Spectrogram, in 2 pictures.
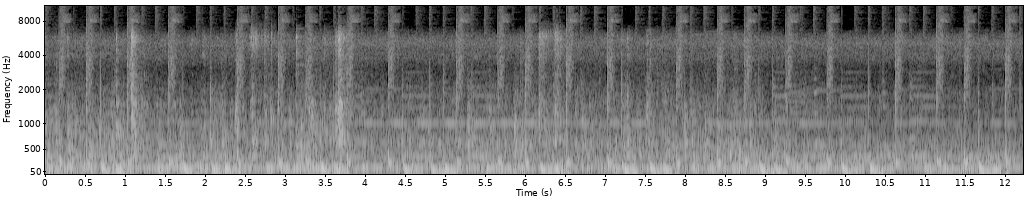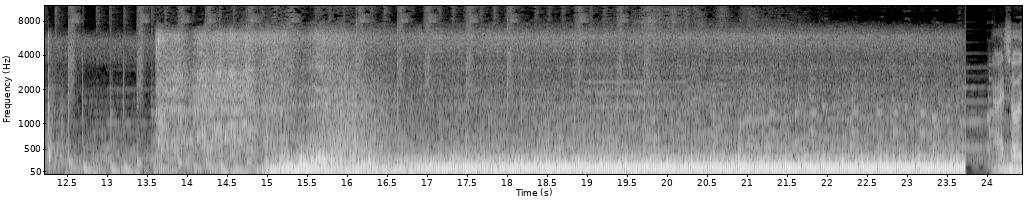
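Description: Background music with a beat for the first half. About fourteen seconds in, a Dodge Ram pickup's engine cranks and starts, then settles into a loud, steady idle that cuts off suddenly just before the end.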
